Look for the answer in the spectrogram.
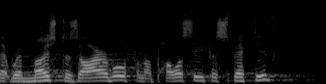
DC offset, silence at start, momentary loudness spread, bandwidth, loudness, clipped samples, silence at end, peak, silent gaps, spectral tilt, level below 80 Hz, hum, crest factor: under 0.1%; 0 s; 7 LU; 11.5 kHz; -35 LUFS; under 0.1%; 0.4 s; -18 dBFS; none; -5.5 dB/octave; -80 dBFS; none; 18 dB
